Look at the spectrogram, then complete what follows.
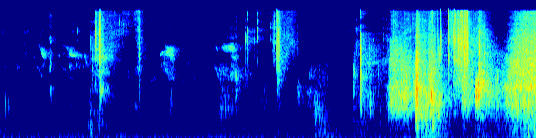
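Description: A hand handling freshly caught fish in a plastic-lined basin: scattered soft wet clicks and rustles, then a denser run of rustling and squishing near the end.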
